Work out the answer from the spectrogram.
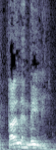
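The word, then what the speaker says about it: Mahle: É Tyler Maley.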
